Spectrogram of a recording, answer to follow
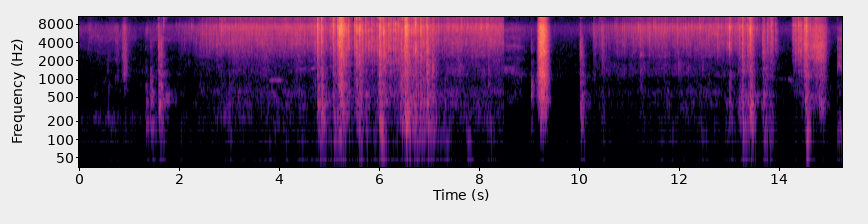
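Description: The drivetrain of a Kona Kilauea mountain bike is being worked by hand on a workstand during rear-derailleur adjustment. The chain runs over the cassette and derailleur pulleys with a rattle. There are louder clicks and clatter about five to seven seconds in, and a single sharp click a little after nine seconds.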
